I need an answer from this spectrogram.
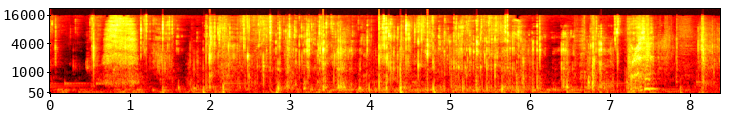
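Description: A person chewing a bite of teal macaron close to the microphone: a steady run of small crunches and wet mouth clicks.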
